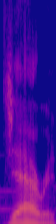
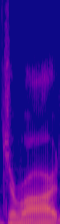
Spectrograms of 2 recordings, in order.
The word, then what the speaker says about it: Jared: how to say it Jared not Gerard not Jed Jared now here's the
